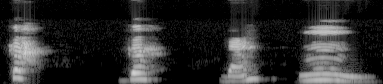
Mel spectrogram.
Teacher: bunyi yang dihasilkan dengan menaikkan lidah bagian belakang ke bagian velum disebut dengan velars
